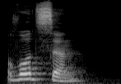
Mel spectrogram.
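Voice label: "водсӧн", Komi, female; audio dict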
